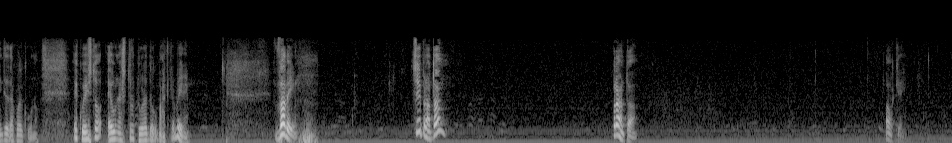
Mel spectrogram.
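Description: A middle-aged man speaks into a microphone in short bursts with pauses.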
